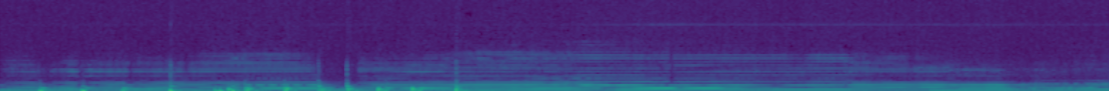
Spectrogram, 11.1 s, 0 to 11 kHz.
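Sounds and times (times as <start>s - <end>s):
hand drum strokes: 0.0s - 6.5s
steady sustained drone: 0.0s - 11.0s.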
